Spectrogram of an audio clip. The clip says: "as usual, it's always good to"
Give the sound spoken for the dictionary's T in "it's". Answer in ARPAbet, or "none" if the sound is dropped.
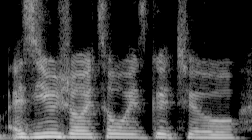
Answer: T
